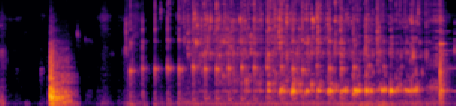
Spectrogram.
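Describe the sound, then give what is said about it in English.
A sharp clink of glass, then after a brief pause a steady pour of Malbec wine from Mendoza into a glass, the gurgling tone rising as it fills. No one speaks. “I'm going to keep that one because it's a little more than I wanted to pour for you.”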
